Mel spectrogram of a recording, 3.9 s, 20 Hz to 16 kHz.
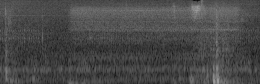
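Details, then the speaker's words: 2010 Toyota Prius, 230k miles, ignition on, no codes: electric brake booster assist pump whirs with each brake pedal press and cycles every 15-30 seconds, pressure bleeding off via internal leak in booster/stroke simulator module. "if you push the brake pedal you'll hear the pump actually that's not supposed to happen that means it's bleeding off way too quickly"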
